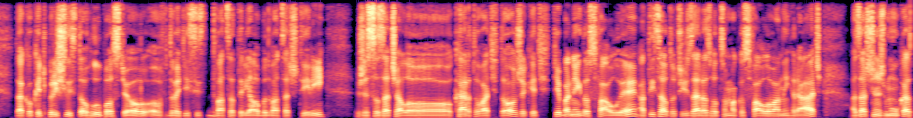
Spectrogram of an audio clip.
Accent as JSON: {"language": "Slovak", "town": "Kremnica", "region": "Banská Bystrica Region", "country": "Slovakia", "said": "No tak na Hornej si u nás v Kremnici, keď sme hrali derby"}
